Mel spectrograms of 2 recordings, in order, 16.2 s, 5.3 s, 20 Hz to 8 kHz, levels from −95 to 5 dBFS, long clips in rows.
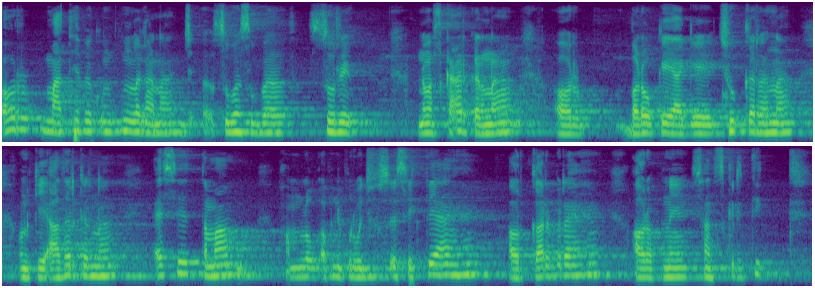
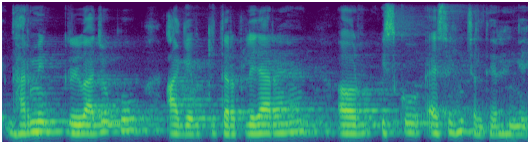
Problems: echo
